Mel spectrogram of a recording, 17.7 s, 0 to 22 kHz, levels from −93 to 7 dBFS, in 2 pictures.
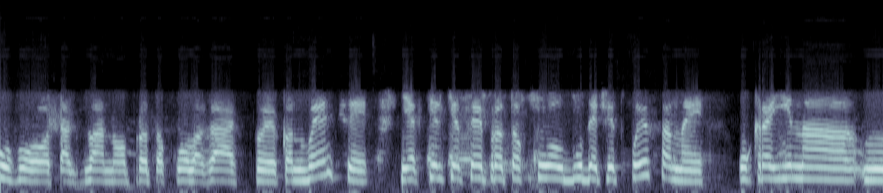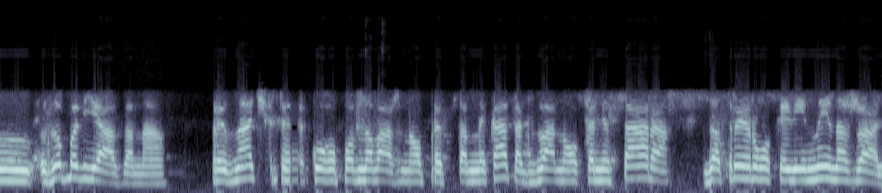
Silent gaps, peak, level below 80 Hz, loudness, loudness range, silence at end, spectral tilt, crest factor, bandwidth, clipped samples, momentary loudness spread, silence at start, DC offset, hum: none; -6 dBFS; -58 dBFS; -18 LUFS; 2 LU; 0 s; -8.5 dB/octave; 12 dB; 3.9 kHz; under 0.1%; 6 LU; 0 s; under 0.1%; none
